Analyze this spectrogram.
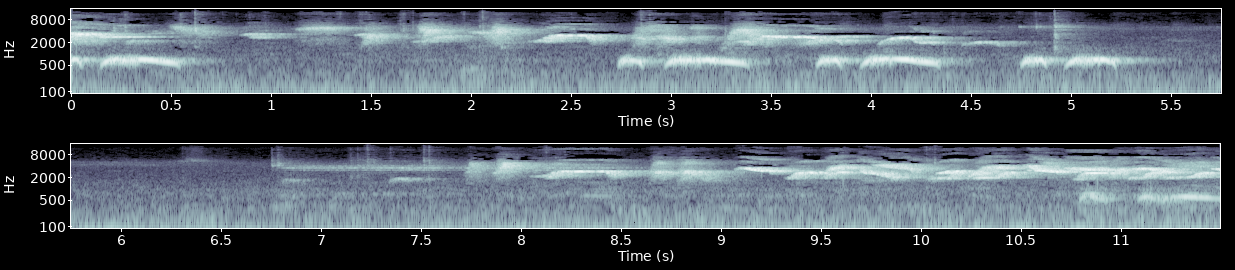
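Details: A spotted dove gives paired coos, a brief note then a drawn-out falling coo, in bursts with a pause mid-clip, while other small birds chirp and twitter loudly at higher pitch throughout.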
